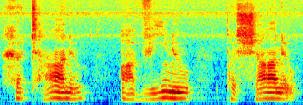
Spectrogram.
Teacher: putting just a tiny little bit of pressure on the second syllable of those three words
